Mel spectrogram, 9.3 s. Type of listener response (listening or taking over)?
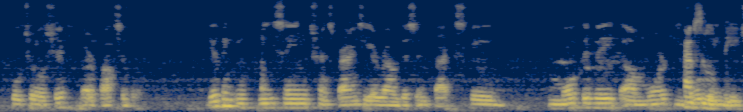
taking over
